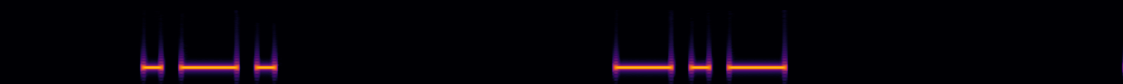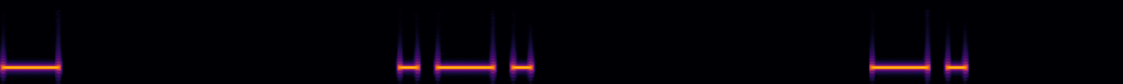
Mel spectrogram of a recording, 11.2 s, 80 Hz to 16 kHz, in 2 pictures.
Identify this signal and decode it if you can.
Morse code, heard as a keyed tone, about 13 wpm, spaced as for 4 wpm, 800 Hz. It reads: RKTRN
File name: formation / cw / Text11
